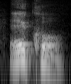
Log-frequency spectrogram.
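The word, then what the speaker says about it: ἔχω: 리오 지금 했던 거 풀다 이런 거고 에코 이것이 애가 여기 보면은 엡실론인데 기식이 연기식이에요. 그래서 해가 아니고 에로 발음했고 액센트가 거기 있습니다.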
